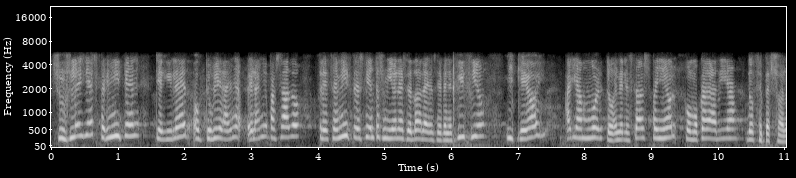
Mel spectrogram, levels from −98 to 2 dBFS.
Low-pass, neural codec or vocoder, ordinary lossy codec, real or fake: 5.4 kHz; codec, 16 kHz, 2 kbps, FreqCodec, larger model; Opus, 16 kbps; fake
